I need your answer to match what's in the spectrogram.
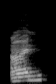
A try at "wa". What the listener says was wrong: So that's not un. That's going to be pronounced as in moon.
